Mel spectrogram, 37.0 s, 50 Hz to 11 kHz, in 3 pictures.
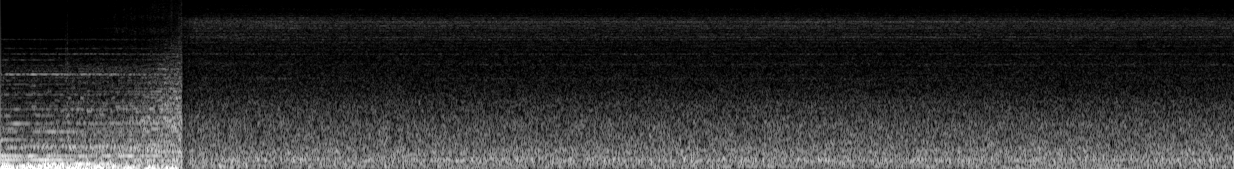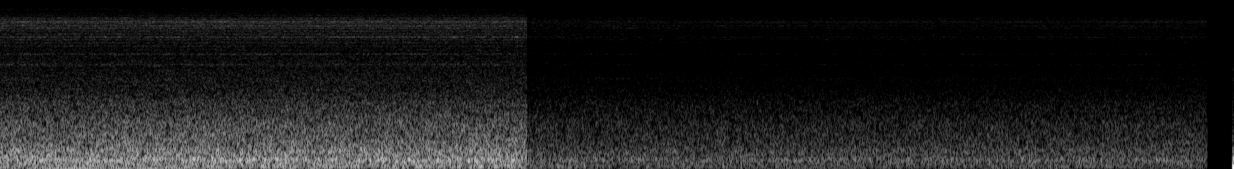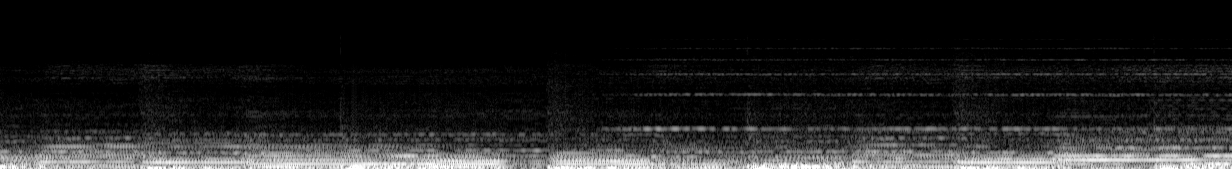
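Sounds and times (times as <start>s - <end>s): electric fan whooshing hum: 1.8s - 24.4s.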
